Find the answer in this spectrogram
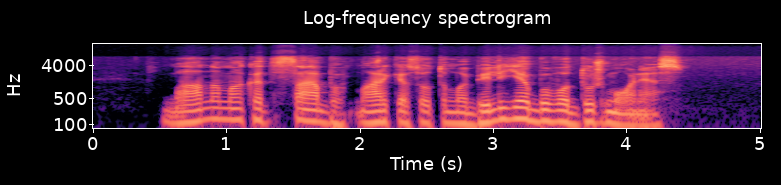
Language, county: Lithuanian, Klaipėda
